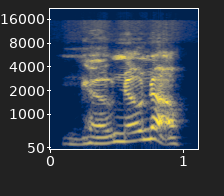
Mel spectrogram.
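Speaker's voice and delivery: ordinary delivery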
